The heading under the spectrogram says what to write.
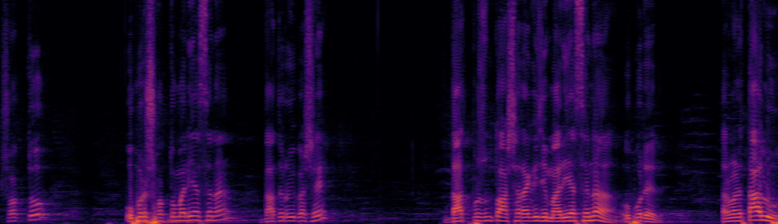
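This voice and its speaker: A man teaching a Quran recitation class in a madrasa classroom, chanting verses slowly and drawn out, then explaining pronunciation briskly with many checking questions, in a Bangladeshi Bengali accent. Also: high-pitched.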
